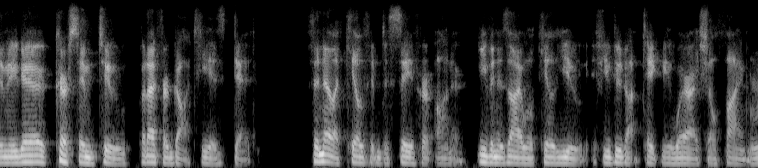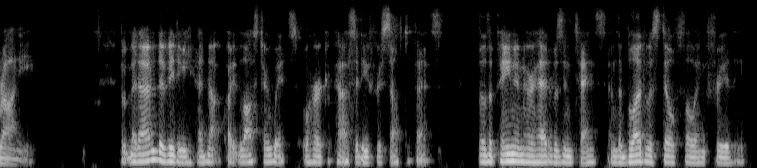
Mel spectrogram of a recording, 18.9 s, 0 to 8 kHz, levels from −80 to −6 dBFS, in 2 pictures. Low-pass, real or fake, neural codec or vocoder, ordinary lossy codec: 7.2 kHz; fake; codec, 16 kHz, 4 kbps, FunCodec, trained on LibriTTS, 50 frames a second; Opus, 16 kbps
